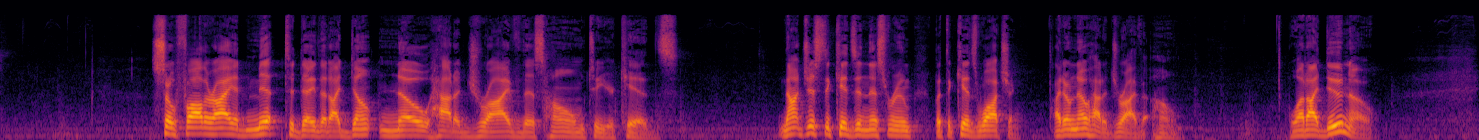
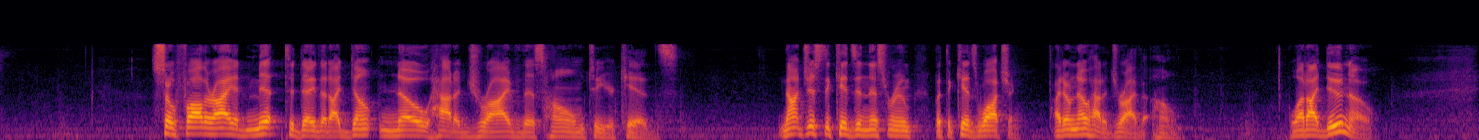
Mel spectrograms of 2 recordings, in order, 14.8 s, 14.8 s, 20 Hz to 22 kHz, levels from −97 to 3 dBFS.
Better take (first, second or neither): first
